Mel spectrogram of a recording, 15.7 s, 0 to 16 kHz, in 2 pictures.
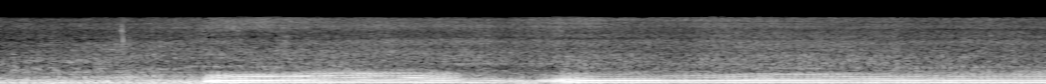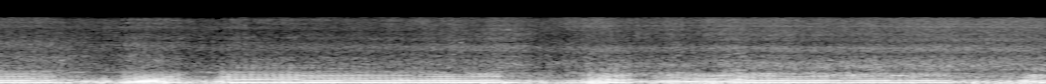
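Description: Off-road 4x4 vehicle's engine revving hard, jumping up about a second and a half in, then dropping and climbing again several times.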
